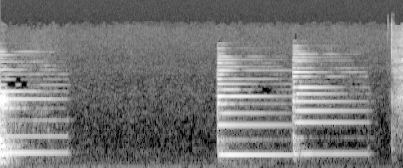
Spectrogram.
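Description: Piano tones from an ear-training app playing seconds for interval comparison. The last note of a two-note interval fades out, then after about a second and a half of silence a second interval sounds: two notes in turn a small step apart, each dying away. This second pair is the smaller interval, a minor second.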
